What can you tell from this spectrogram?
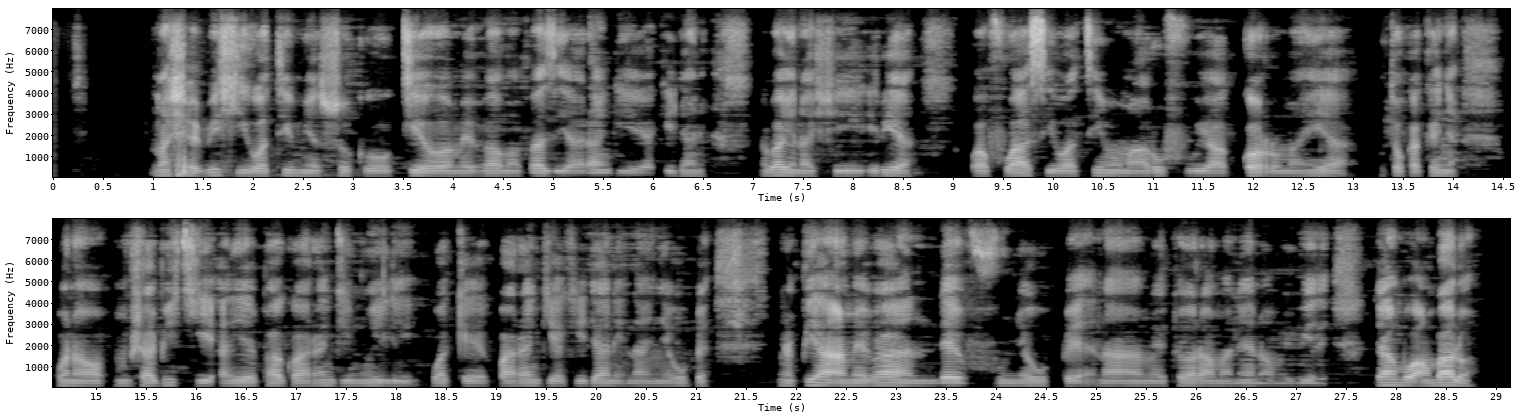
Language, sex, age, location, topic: Swahili, male, 36-49, Wajir, government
